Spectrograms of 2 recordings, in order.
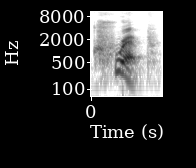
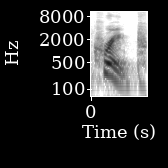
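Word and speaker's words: crêpe: ago it's noi and crep not crepe then we have a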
